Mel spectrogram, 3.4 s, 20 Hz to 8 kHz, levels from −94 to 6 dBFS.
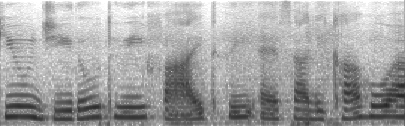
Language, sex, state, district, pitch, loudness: Hindi, female, Maharashtra, Gondia, 195 Hz, -17 LUFS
